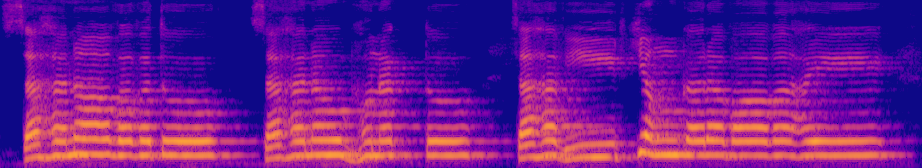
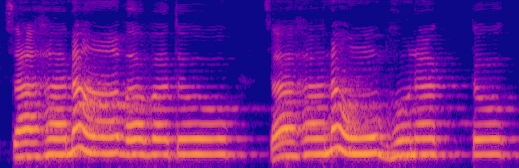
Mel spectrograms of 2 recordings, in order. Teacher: This is evenness, not going up and down too much. · that evenness of tone is called as sama, that must be maintained in chanting.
